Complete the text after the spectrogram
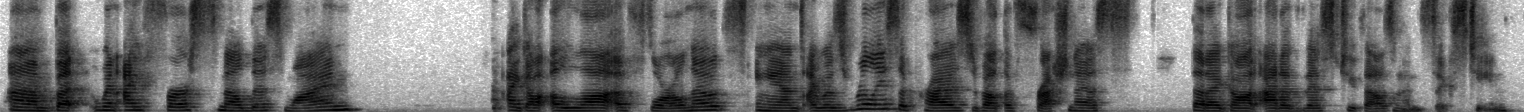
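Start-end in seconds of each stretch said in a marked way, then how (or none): none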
